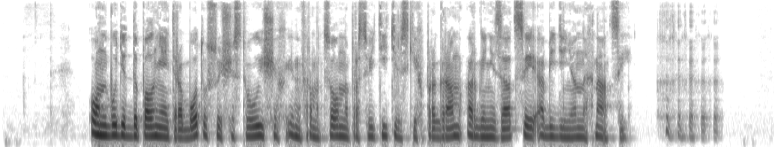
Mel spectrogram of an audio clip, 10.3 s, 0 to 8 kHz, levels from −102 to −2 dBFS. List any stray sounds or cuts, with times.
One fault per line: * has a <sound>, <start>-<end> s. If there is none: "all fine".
* has a laugh, 8.8-9.7 s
